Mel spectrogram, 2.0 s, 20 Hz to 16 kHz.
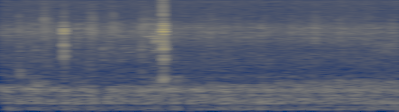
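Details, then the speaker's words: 1987 C4 Corvette after fuel pump replacement and new battery, first cold start after sitting two years: loud, steady, even idle with a low smooth rumble, no knocks or misses; normal idle. "did you hear how it ran i think it's loud i like it i like it"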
